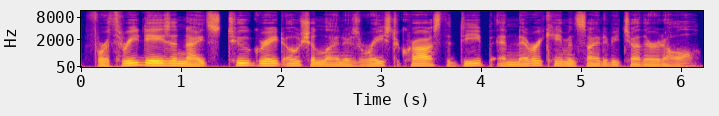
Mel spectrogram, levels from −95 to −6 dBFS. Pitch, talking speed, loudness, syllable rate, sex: 115 Hz, 220 wpm, -19 LUFS, 4.8 syllables/s, male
